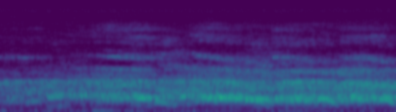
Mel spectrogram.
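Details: Howler monkeys heard during a morning walk in Cahuita, Costa Rica, giving an eerie sound: a steady, deep, droning roar that swells slightly and holds without a break, with a faint hiss behind it.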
